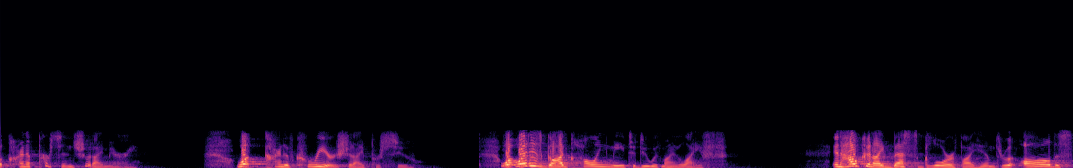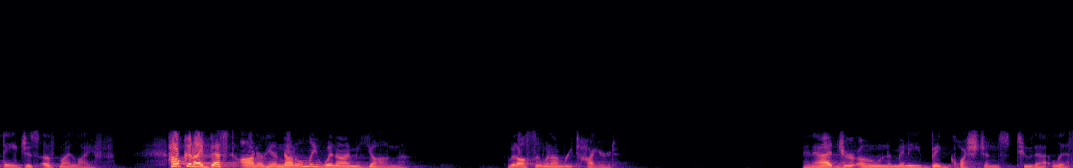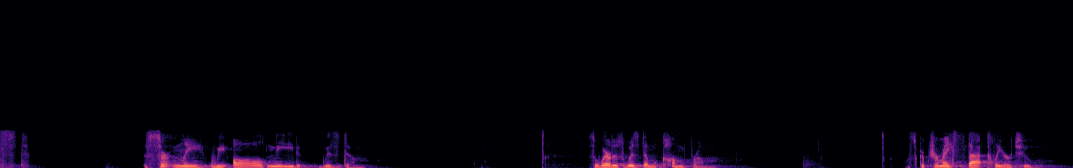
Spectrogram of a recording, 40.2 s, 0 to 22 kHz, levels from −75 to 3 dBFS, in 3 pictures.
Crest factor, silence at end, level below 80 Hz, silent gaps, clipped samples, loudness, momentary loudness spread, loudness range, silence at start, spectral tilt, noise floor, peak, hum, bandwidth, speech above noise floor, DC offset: 18 dB; 0.5 s; -54 dBFS; none; under 0.1%; -21 LUFS; 21 LU; 13 LU; 0 s; -9.5 dB/octave; -80 dBFS; -6 dBFS; none; 5.2 kHz; 59 dB; under 0.1%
